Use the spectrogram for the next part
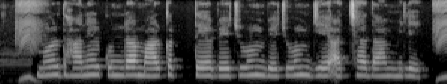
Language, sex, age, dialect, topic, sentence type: Magahi, female, 18-24, Northeastern/Surjapuri, agriculture, question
